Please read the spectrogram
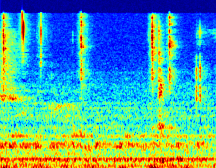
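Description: Near silence, broken by a handful of faint, short clicks from a computer mouse as it is clicked and dragged.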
